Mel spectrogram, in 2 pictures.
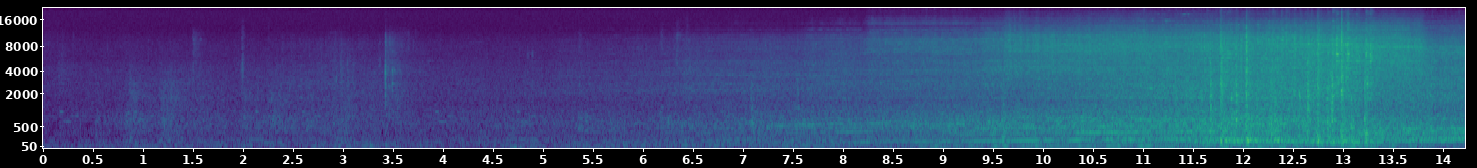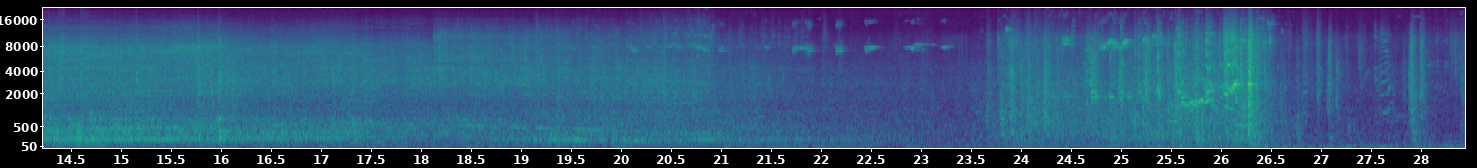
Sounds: vehicle

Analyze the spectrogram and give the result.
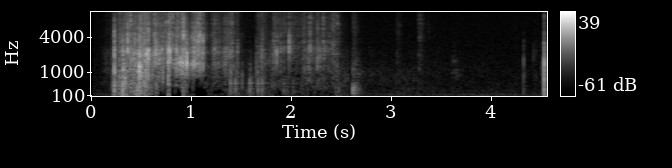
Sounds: crinkling

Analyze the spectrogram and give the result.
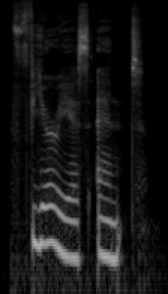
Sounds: human voice
woman speaking
speech

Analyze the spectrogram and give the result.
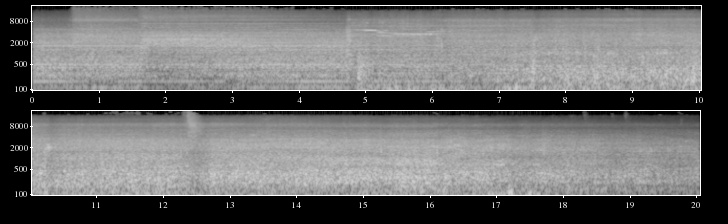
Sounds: rail transport
vehicle
subway

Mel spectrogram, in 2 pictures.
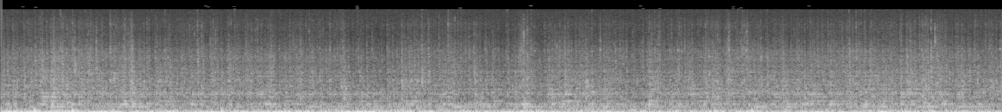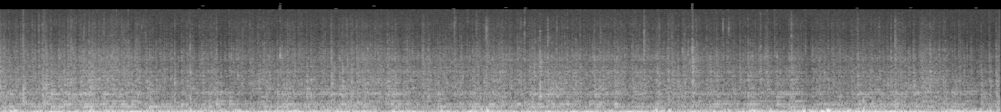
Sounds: rain
water

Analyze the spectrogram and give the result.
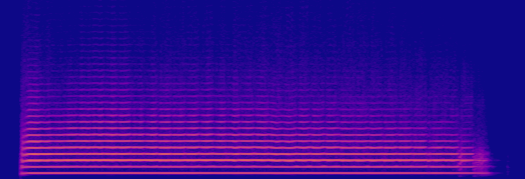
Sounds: music
brass instrument
trumpet
musical instrument

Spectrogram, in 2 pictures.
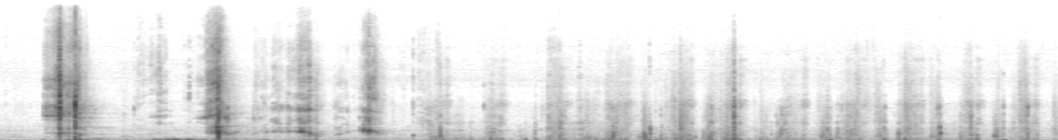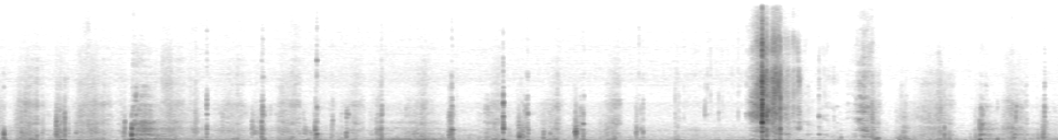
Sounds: chewing

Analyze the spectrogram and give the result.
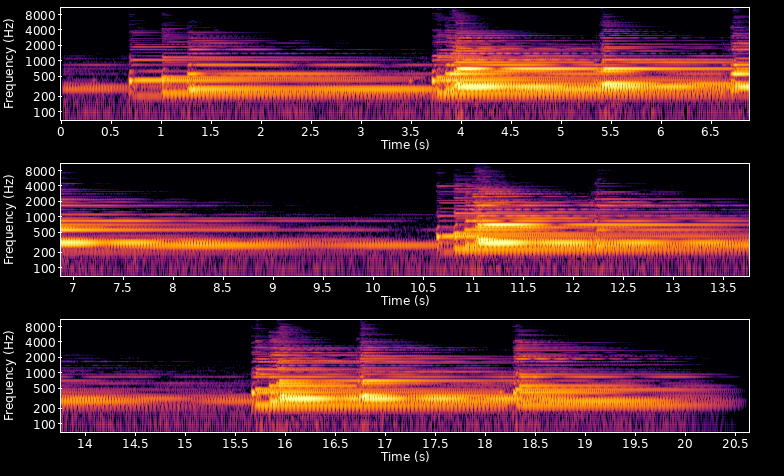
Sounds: harp
music
musical instrument

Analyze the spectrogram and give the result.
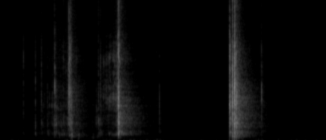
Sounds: camera
mechanisms

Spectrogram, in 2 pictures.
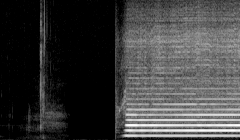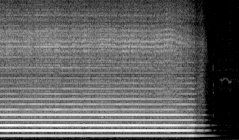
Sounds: music
wind instrument
musical instrument

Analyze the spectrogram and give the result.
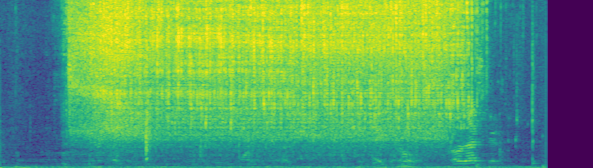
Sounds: sink (filling or washing)
water
home sounds

